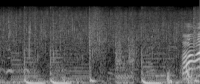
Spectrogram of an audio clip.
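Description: Splash pad water spraying and splattering onto wet concrete: a steady hiss.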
